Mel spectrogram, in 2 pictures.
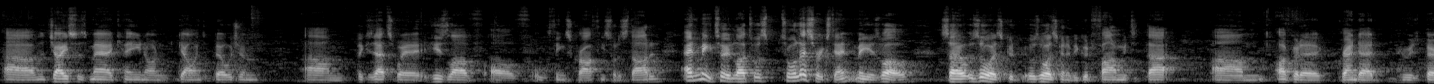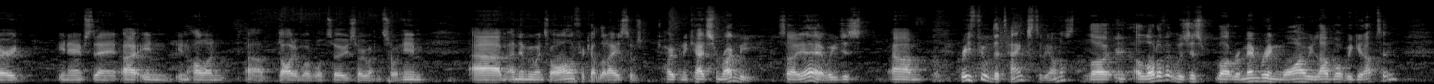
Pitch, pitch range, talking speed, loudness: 115 Hz, 105-125 Hz, 260 wpm, -23 LUFS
